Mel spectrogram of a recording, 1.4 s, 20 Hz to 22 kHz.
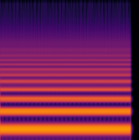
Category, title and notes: Instrument samples > Synths / Electronic
04. FM-X ODD1 SKIRT6 C3root
FM-X, MODX, Montage, Yamaha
